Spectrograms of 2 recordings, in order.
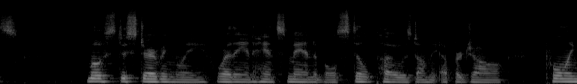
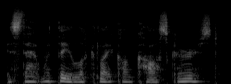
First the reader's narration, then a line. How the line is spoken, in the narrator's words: Jenna whispered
